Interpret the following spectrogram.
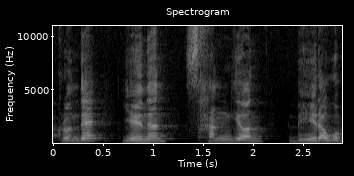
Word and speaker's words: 상견례: 앞에 있는 거치면서 어떻게 안나와있네요 자 그런데 얘는 상 견 네 라고 발음 하게 맞습니다 표준 발음법 5절 음의 동아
